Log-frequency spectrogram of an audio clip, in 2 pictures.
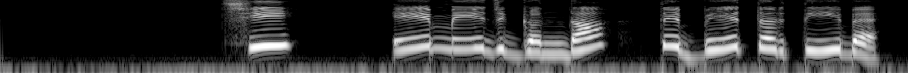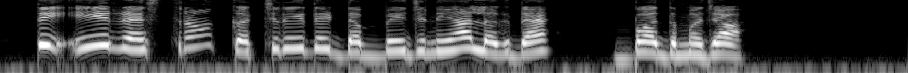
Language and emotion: Dogri, disgusted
